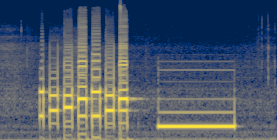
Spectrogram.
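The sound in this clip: Telephone line tones as a caller is put through on a phone-in line. A quick run of about seven loud dial-pad beeps is followed by a brief pause, then a single long, steady tone that cuts off cleanly.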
